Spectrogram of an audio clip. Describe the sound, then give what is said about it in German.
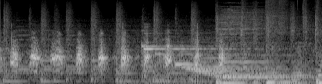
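A hen clucking in a quick, steady series of short, sharp clucks that keeps a regular rhythm, clear and fairly loud, with no voices. “Und plötzlich sah ihn eine Henne.”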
